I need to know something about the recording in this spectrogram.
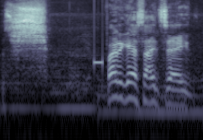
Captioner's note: scoffs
